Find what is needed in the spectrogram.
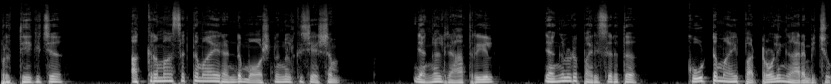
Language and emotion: Malayalam, fearful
